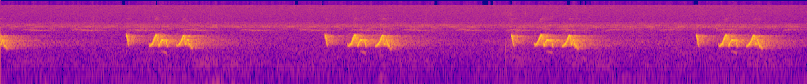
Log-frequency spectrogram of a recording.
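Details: A nocturnal Chuck-will's-widow in Texas calls in darkness, repeating its whistled three-part phrase, a soft chuck then two emphatic notes, about every two and a half seconds, over a steady insect hum.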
